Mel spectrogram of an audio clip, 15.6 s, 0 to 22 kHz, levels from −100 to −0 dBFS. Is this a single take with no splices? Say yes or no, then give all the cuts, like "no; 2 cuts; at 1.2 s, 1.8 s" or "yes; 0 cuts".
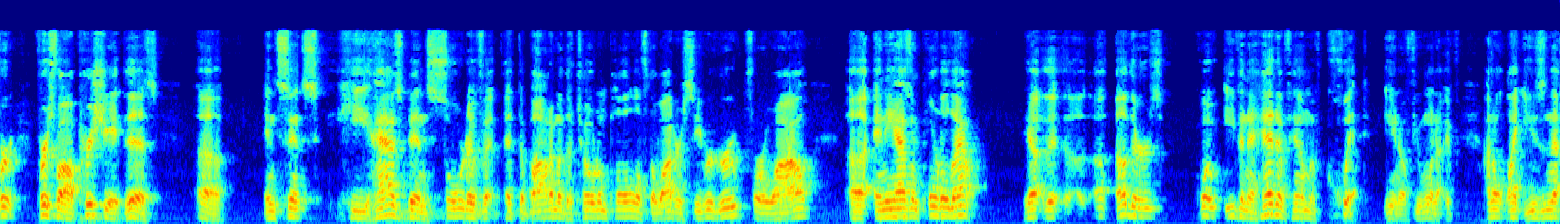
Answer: yes; 0 cuts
